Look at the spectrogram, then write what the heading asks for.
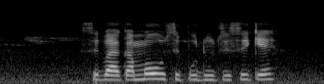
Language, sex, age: Southern Sotho, female, 20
